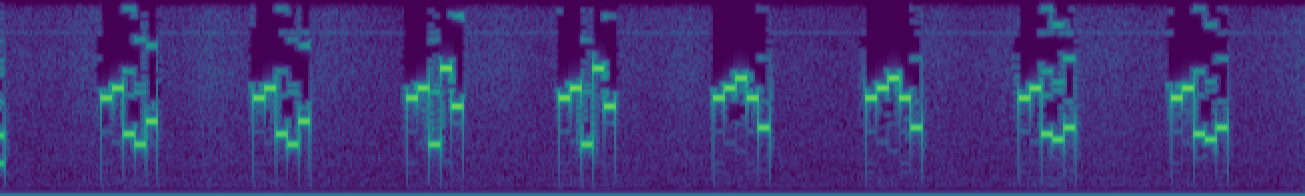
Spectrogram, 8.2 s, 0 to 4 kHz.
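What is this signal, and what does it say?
Five-tone selective call (ZVEI), heard as quick runs of five tones, tones of about 70 ms. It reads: 89315 89315 89117 89117 89084 89084 89324 89324
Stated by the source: ZVEI five-tone selective call received with an SDR, from feuerwehr-orlamuende (Orlamünde fire brigade).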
